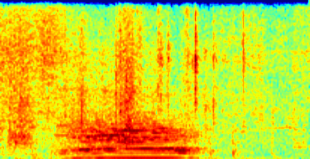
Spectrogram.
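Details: A pregnant ewe gives a single drawn-out, low, steady bleat of almost a second, rich in harmonics, then fades. Faint knocks and background noise follow.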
